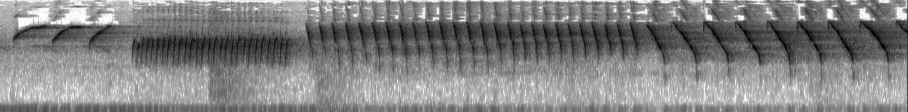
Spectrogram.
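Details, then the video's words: Canary song played to teach a canary to sing: a few rising whistles, a harsh buzzy burst, then a long rapid trill that shifts into louder, quicker repeated notes. A low steady hum runs underneath. "cantar canário faz seu canário cantar"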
